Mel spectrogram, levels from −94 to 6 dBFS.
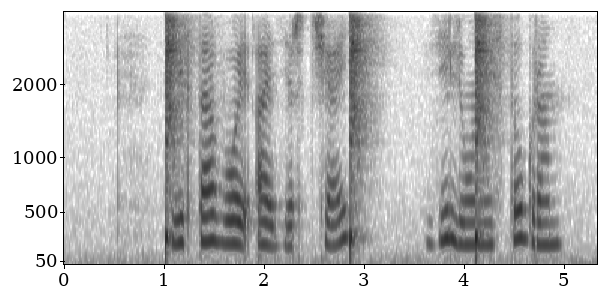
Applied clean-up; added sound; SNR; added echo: none; Hi-hat; 0 dB; none.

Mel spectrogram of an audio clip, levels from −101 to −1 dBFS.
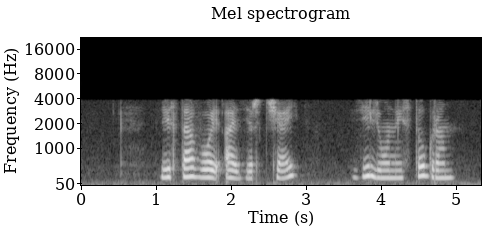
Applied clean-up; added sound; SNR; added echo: none; none; none; none.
